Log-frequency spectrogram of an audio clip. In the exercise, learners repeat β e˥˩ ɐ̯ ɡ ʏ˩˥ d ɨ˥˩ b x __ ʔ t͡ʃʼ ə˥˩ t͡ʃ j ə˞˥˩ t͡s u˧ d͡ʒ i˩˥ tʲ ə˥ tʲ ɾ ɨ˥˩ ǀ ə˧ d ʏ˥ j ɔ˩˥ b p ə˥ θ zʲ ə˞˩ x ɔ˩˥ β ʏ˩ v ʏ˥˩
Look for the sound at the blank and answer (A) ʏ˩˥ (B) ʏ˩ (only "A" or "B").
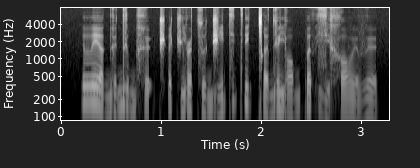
B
